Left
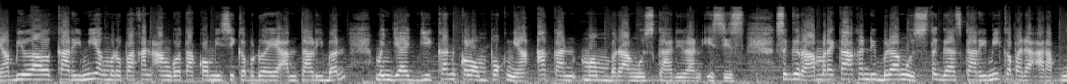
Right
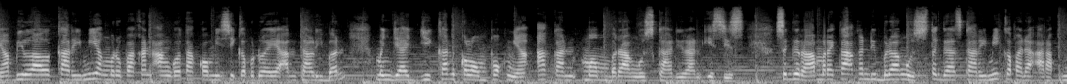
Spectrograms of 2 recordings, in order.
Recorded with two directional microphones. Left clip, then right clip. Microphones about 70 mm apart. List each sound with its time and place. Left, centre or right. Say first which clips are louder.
0.0 s speech: left 3 dB; left
8.4 s speech: left 5 dB; left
